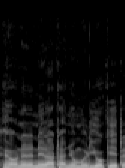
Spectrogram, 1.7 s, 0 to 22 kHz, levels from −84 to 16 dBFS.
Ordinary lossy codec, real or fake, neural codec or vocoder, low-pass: none; real; none; 19.8 kHz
